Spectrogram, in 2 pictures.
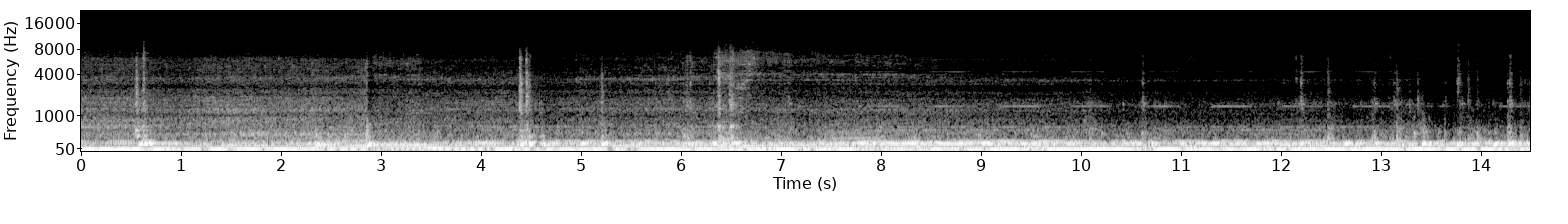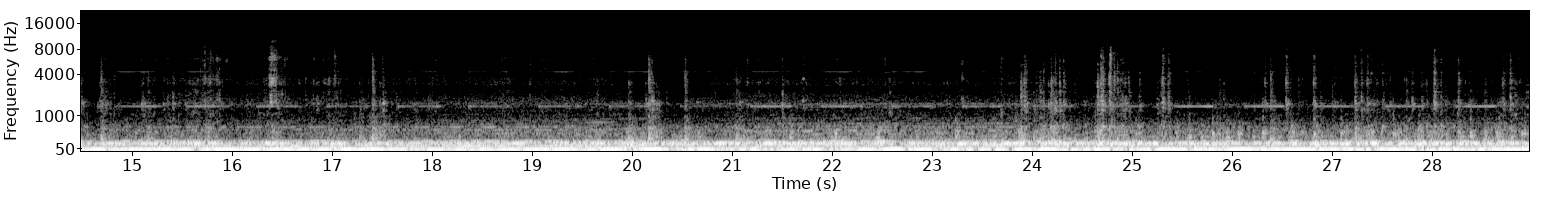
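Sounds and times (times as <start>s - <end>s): excavator diesel engine running: 0.0s - 28.9s
faint repeating alarm beep: 17.7s - 24.3s
machine clanks and knocks: 23.2s - 28.9s.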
